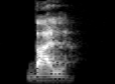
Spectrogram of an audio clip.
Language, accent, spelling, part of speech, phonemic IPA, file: French, France, bale, noun, /bal/, LL-Q150 (fra)-bale.wav
- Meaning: chaff (inedible casing of a grain seed)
